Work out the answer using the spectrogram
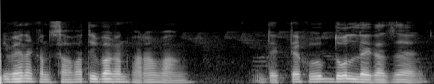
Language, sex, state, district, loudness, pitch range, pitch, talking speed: Chakma, male, Tripura, Unakoti, -19 LUFS, 105-125 Hz, 115 Hz, 150 wpm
